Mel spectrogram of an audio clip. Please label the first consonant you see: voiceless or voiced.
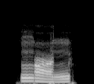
voiced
